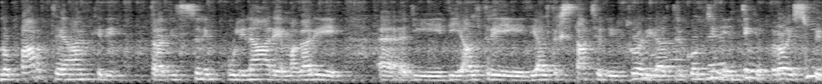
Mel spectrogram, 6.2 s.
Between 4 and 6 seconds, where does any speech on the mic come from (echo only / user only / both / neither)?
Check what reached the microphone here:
both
